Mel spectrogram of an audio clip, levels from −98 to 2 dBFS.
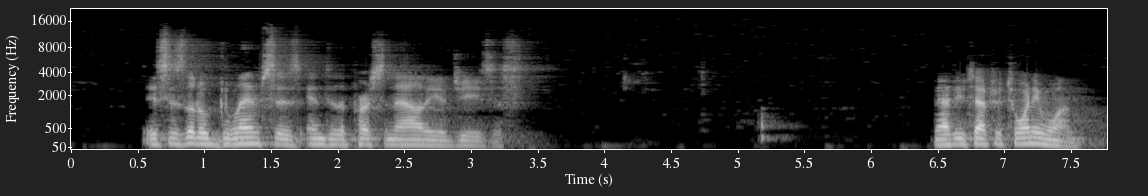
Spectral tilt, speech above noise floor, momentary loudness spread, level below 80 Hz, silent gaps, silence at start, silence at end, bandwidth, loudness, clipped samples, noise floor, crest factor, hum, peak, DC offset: -5 dB/octave; 54 dB; 15 LU; -60 dBFS; none; 0.55 s; 0.15 s; 13.5 kHz; -24 LUFS; under 0.1%; -79 dBFS; 24 dB; none; -2 dBFS; under 0.1%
